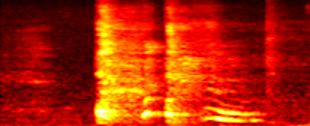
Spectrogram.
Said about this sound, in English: The literal cough.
